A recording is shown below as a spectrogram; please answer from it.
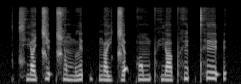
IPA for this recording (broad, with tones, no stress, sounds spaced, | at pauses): t͡sʰ j a˧ t͡ɕ e˦ ʔ ɕ ɔ̃˨˩ m l e˦ t̚ e˨ p̚ ŋ a˨˩ j t͡ɕ a˨ ʔ k ɔ̃˧ m pʰ j a˧ pʰ ĩ˦ t̚ t̪ʰ e˦ ʔ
